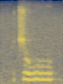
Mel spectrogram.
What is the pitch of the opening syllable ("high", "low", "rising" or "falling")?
high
